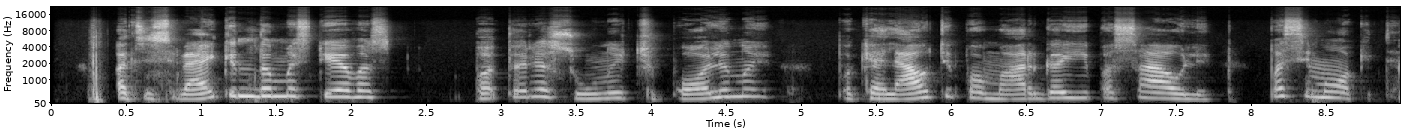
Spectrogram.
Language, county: Lithuanian, Vilnius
